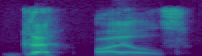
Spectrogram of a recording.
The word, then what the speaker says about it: Giles: She calls them Giles. Giles. With a hard G.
